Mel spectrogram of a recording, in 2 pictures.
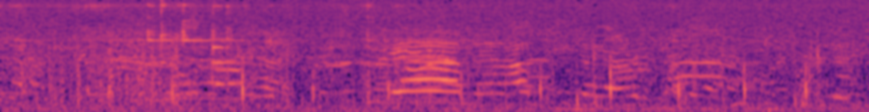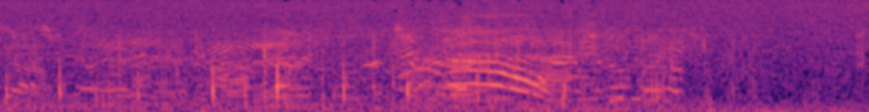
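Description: Young people chatter and call out.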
